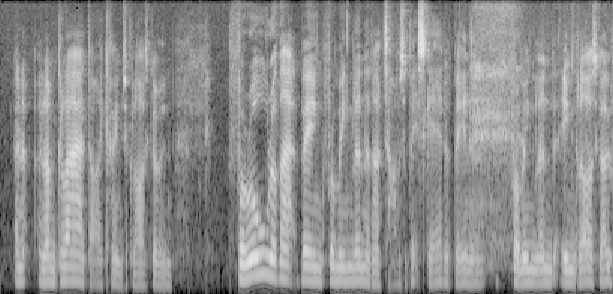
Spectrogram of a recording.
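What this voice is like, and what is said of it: English accent. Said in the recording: “I've got an English accent ... I was so conscious of having an English accent”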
